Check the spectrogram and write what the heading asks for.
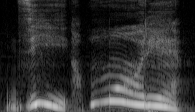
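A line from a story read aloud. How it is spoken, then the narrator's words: Exclaiming. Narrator (Russian): воскликнула Сашка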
